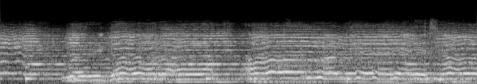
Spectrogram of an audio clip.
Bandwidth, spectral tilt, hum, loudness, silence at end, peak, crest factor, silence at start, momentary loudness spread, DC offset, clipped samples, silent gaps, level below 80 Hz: 8.2 kHz; -5.5 dB/octave; none; -12 LUFS; 0 s; 0 dBFS; 12 dB; 0 s; 3 LU; under 0.1%; under 0.1%; none; -38 dBFS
